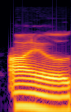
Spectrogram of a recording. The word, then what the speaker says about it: aisle: without the ass and I guess the e is silent at the end too oh yeah yeah but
